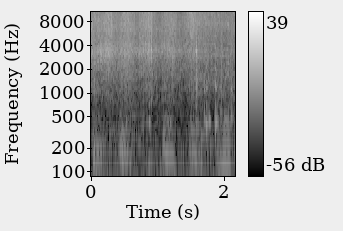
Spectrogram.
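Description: Wild mushrooms (morels, ceps, chanterelles and girolles) sizzling steadily as they fry in piping-hot olive oil in a pan.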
